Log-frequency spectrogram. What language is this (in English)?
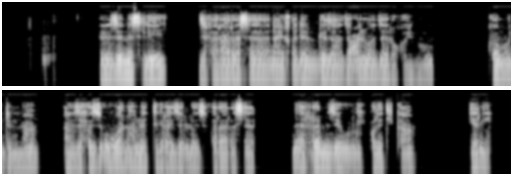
Tigrinya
